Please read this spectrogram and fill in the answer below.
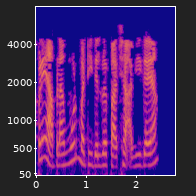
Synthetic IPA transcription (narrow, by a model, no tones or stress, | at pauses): pɽ̃eaːpɽ̃amuɽməʈid̪ɪlʋəɾpaːt͡ʃʰaʔa̰ʋiɡɐja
